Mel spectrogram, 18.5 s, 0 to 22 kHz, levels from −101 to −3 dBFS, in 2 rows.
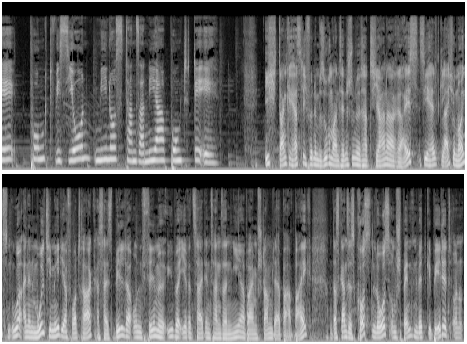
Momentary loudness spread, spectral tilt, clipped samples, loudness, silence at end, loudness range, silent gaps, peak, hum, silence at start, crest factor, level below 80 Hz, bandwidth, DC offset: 5 LU; -5 dB/octave; under 0.1%; -21 LUFS; 0.05 s; 3 LU; none; -8 dBFS; none; 0 s; 14 dB; -40 dBFS; 15.5 kHz; 1%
